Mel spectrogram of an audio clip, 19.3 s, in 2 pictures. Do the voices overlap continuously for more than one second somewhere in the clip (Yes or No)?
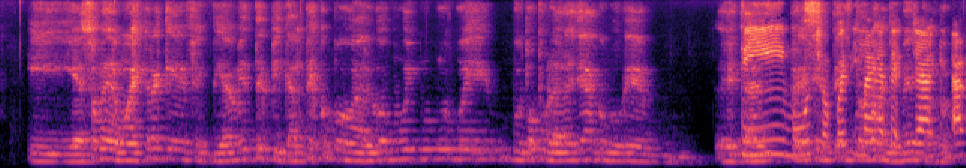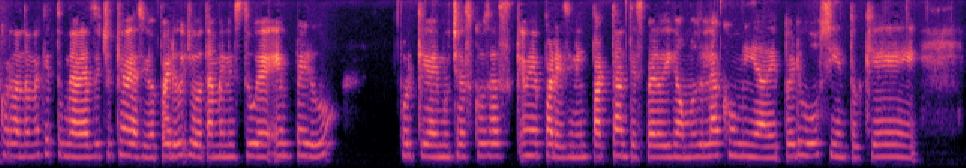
Yes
